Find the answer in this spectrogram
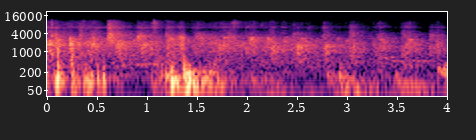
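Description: Audience applauding: a dense, even patter of many hands clapping, with a low thump about a second and a half in.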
